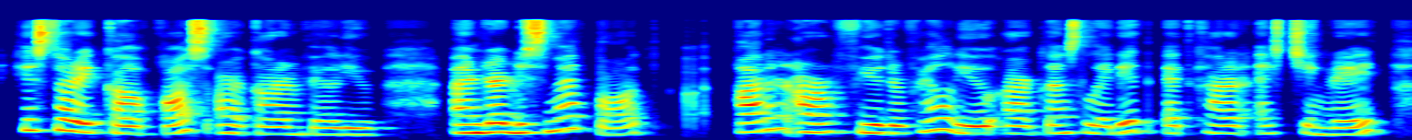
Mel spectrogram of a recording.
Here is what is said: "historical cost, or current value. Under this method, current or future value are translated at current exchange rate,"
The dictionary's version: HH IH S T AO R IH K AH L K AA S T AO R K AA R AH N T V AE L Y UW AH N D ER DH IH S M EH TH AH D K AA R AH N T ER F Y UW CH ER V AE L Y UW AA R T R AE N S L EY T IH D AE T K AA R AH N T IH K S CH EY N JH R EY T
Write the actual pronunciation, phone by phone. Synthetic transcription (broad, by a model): HH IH S T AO R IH K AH L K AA S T AO R K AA R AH N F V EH L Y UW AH N D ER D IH S M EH T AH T K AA R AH N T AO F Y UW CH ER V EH L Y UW AA R T R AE N S L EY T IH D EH T K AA R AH N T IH S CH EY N R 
